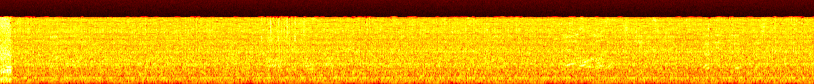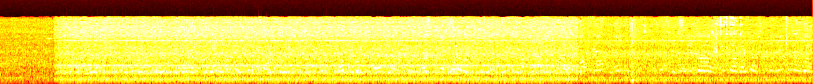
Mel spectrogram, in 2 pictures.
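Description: Steady engine hum of idling emergency vehicles, with rescuers' voices in the background. About halfway through it becomes suddenly louder, with a higher steady hum joining in, and it drops back somewhat near the end.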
